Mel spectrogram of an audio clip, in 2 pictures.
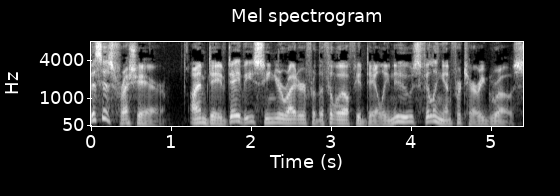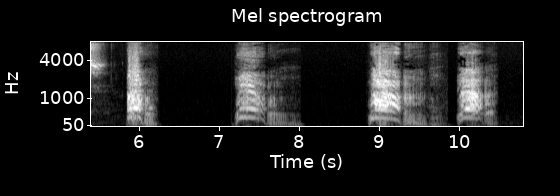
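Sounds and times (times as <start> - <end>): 
speech: 0.0 - 6.3, 7.2 - 7.9, 8.9 - 10.5
wild baboons barking, grunting and screaming: 5.9 - 6.3, 8.9 - 10.5.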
